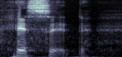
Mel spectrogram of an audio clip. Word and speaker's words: Hesed: La palabra en el hebreo, si no me equivoco, es la palabra Hesed. Se escribe H-E-S-E-D y es el amor de Dios que describe lealtad, que describe un amor el cual continúa persiguiendo al hombre.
